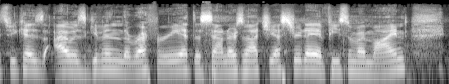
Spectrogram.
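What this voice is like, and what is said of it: Hoarse, strained voice. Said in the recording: “my voice is a little bit hoarse today ... I feel like I'm pushing out every single word”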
